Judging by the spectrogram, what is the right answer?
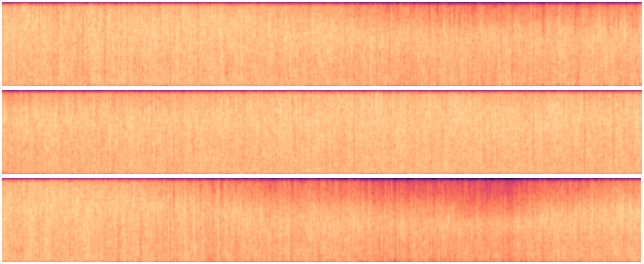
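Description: Loud, steady rush of a vehicle running at speed, with heavy wind noise on the microphone; it eases slightly a little before the end.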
